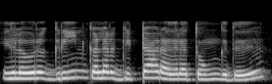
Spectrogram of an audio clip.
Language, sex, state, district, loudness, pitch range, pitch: Tamil, female, Tamil Nadu, Kanyakumari, -13 LUFS, 240-290 Hz, 270 Hz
